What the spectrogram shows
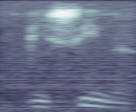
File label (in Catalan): "piscina", Catalan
